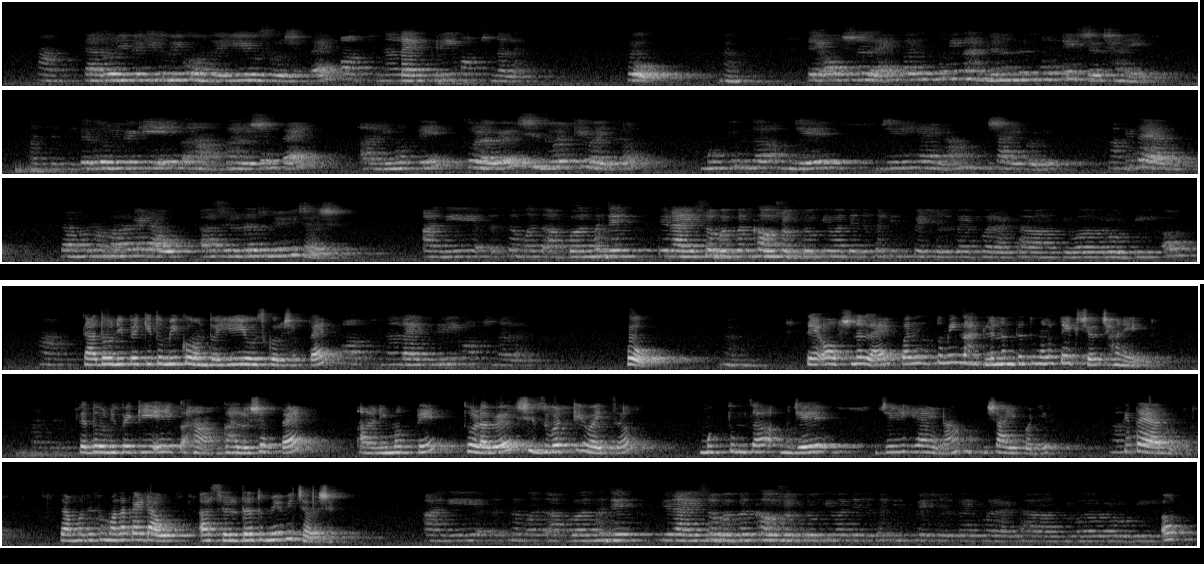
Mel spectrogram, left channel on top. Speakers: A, on the left; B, on the right.
A: हा
B: त्या दोन्हीं पैकी तुम्ही कोणतही युज करू शक
A: ऑफशनल आहे क्रीम ऑप्शनल आहे.
B: हो.
A: हां.
B: ते ऑप्शनल आहे पण तुम्ही घातल्यानंतर तुम्हाला टेक्सचर छान येईल.
A: अच्छा ठीक
B: त्या
A: आहे
B: दोन्ही पैकी एक हां घालू शकताय, आणि मग ते थोडा वेळ शिजवत ठेवायचं, मग तुमचा म्हणजे जे हे आहे ना शाही पनीर
A: हा
B: ती तयार होते. त्यामध्ये
A: हा
B: तुम्हाला काय डाऊट? असेल तर तुम्ही विचारू शक
A: आणि समज आपण म्हणजे ते राईस सोबत पण खाऊ शकतो किंवा त्याच्यासाठी स्पेशल काय पराठा किंवा रोटी
B: अ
